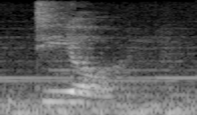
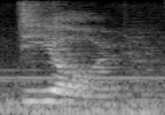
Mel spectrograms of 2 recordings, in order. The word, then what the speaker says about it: Dior: The next word is Dior. Dior. This is also from France. Next one is from Italy and it is pronounced as Versace.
